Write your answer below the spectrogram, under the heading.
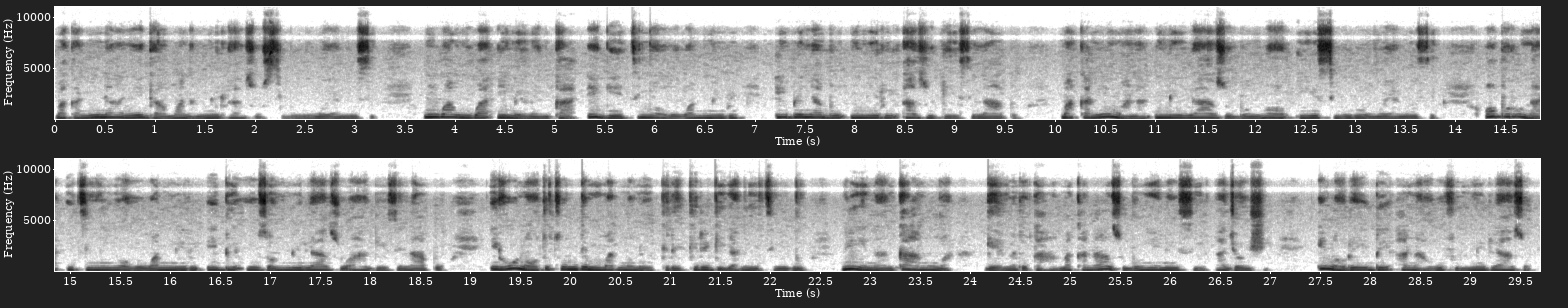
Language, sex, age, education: Igbo, female, 60+, tertiary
